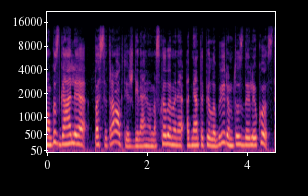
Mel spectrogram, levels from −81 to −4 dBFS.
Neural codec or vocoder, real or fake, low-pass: vocoder, 44.1 kHz, 128 mel bands every 512 samples, BigVGAN v2; fake; 14.4 kHz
